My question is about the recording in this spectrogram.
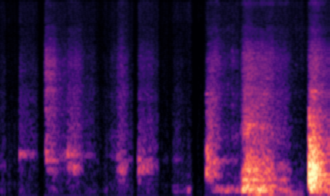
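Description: Whiteboard duster rubbed across a whiteboard, wiping off marker writing: a run of short, faint rubbing strokes, louder near the end.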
